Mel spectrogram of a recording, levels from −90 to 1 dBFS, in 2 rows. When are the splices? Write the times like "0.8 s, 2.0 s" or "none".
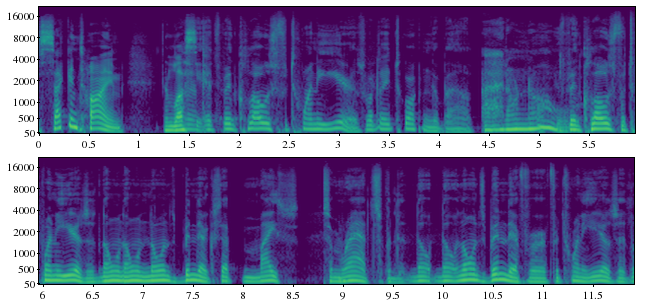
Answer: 1.6 s, 6.8 s, 8.8 s, 9.9 s, 10.8 s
